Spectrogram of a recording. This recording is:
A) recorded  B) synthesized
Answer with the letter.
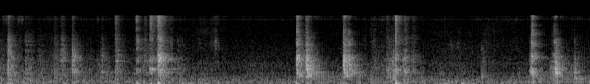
B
